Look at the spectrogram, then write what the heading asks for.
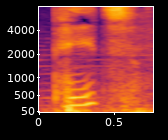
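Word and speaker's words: Patz: word letter combo so the e was dropped during world war ii and so that's why it's p-a-t-z but it's pronounced pates it's it's fairly uncommon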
